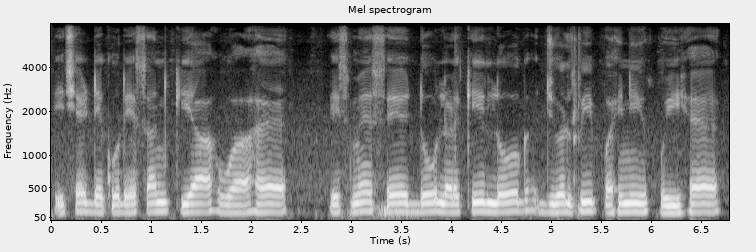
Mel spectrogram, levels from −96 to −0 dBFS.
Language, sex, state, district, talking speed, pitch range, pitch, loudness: Hindi, male, Jharkhand, Palamu, 125 wpm, 125-135 Hz, 130 Hz, -12 LUFS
